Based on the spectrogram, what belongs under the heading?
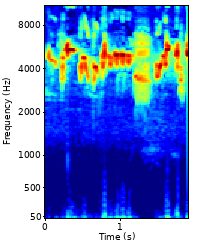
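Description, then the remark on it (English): A relatively high-pitched bird song of rapid, thin chirps and trills, continuous, with a brief buzzy burst in the middle, with no talking. “And here is a relatively high pitched song.”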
